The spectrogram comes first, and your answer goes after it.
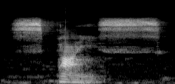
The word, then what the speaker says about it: spice: Here the C with the E has the sound s. Spice, spice.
